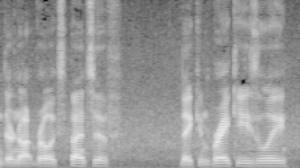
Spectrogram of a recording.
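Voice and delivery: normal talking voice

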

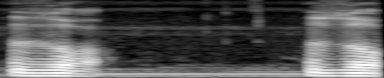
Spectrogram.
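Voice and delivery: জ said light and thin, tongue tip near the teeth; জ as the light Arabic ذ sound. Shown as a demonstration. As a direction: keep জ soft and light, no heaviness. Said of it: "এই হালকা আওয়াজটি তৈরি হয়".

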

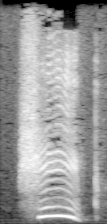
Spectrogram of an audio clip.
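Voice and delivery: high, loud calls across a distance; urgent hailing cry, pitched high; shouting. A narrator's reading. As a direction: shout to catch their attention. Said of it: "shouted Philip and Baby Bee".

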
